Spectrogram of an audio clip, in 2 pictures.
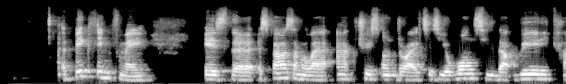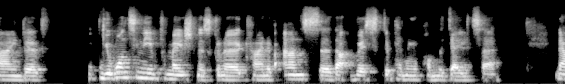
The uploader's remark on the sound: a recording of the webinar held by the Institute and Faculty of Actuaries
